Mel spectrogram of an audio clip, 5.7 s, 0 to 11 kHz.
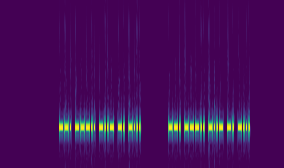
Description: Morse code, heard as a keyed tone, about 46 wpm, 700 Hz. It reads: G8XNB G8XNB
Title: DXCC-100 Call Signs - 5 Characters - Repeated 2x - 45wpm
